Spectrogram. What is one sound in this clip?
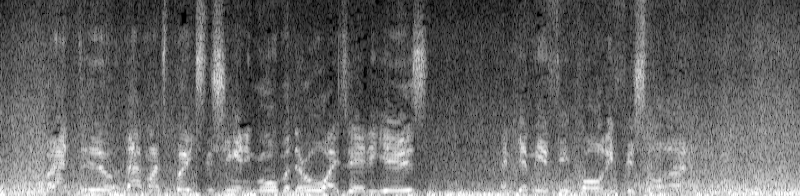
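A man speaks calmly and clearly outdoors.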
